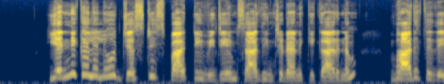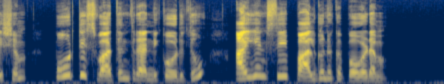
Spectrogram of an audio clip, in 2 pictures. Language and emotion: Telugu, neutral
